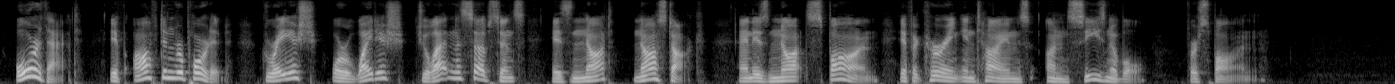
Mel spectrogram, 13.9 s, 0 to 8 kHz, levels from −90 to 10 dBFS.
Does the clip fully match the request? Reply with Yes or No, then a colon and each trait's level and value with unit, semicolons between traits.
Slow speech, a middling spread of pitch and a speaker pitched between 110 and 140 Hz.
No: slow, 105 wpm; wide, 8.7 semitones; low, 135 Hz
